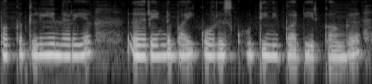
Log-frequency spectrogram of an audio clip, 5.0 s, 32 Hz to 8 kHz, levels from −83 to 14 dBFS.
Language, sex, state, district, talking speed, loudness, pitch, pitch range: Tamil, female, Tamil Nadu, Kanyakumari, 95 wpm, -17 LUFS, 215 Hz, 205-220 Hz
